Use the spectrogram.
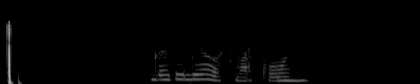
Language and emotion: Russian, sad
